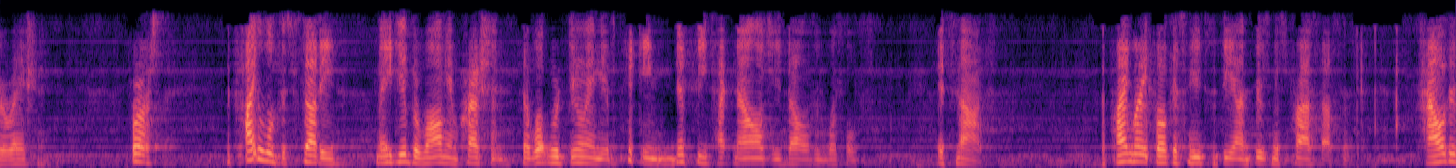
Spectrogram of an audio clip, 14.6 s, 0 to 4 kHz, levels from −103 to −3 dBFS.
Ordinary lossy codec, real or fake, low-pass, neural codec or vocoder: MP3, 32 kbps; fake; 3.6 kHz; codec, 24 kHz, 1 kbps, SNAC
